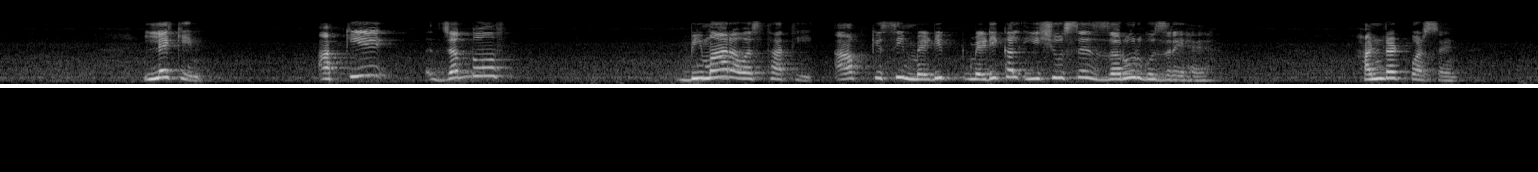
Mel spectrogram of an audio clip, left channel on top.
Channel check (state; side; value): silent; right; digital silence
